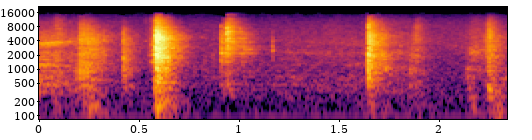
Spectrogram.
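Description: Two short, sharp knocks about a second apart, the first louder, with a few faint clicks between them.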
